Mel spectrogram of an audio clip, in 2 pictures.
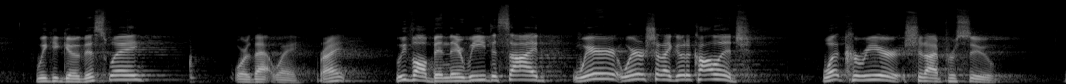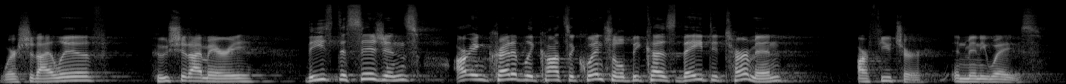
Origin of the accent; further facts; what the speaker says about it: West Virginia, United States; also born or lived in Kentucky; I spent most of my life growing up in West Virginia, and then I lived in central Kentucky for 5 years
